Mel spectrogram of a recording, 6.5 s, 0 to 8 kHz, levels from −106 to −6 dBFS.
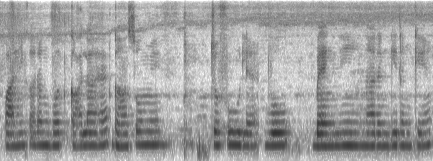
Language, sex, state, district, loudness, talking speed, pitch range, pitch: Hindi, female, Bihar, Gopalganj, -36 LUFS, 150 wpm, 190-200 Hz, 195 Hz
